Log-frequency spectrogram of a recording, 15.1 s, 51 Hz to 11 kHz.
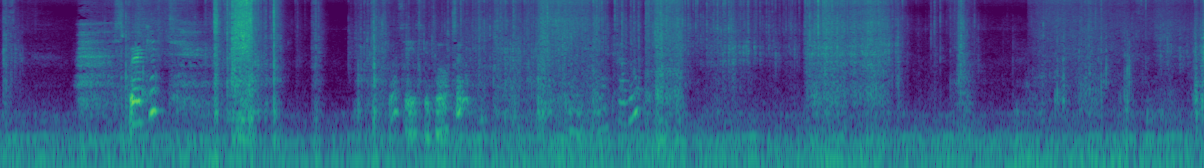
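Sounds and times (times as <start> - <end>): wrapping crinkling and rustling: 0.0 - 0.5, 1.5 - 15.0.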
